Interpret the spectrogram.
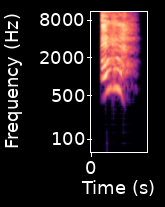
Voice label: shock, female; video games; npc; source engine; episodic; episode 1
